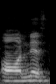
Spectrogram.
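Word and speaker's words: honest: अब यहां पे अंजलि इज ए ऑनेस्ट। यहां पे एच क्या होता है? साइलेंट होता है।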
